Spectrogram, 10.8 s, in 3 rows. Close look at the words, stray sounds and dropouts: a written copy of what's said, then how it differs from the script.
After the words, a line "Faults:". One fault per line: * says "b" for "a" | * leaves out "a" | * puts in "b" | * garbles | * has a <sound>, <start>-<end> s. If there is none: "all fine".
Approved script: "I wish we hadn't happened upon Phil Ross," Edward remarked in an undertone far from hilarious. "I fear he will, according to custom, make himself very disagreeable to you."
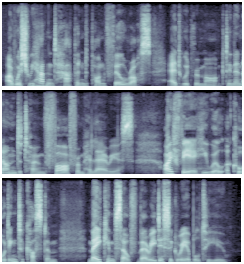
"I wish we hadn't happened upon Phil Ross," Edward remarked in an undertone far from hilarious. "I fear he will, according to custom, make himself very disagreeable to you."
Faults:
all fine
